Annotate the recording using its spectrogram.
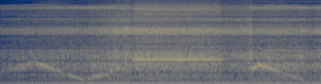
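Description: Portable radio hissing with static, with whistling tones that sweep up and down and a steady whine for about a second in the middle. It is the sound of severely impaired reception when two radio waves arrive out of phase and cancel each other out.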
